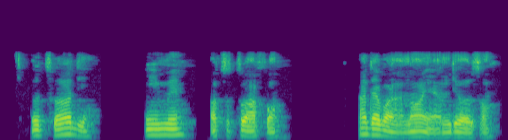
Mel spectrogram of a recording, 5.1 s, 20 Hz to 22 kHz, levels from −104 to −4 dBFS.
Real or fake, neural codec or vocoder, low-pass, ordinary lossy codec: fake; vocoder, 44.1 kHz, 128 mel bands every 512 samples, BigVGAN v2; 5.4 kHz; none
